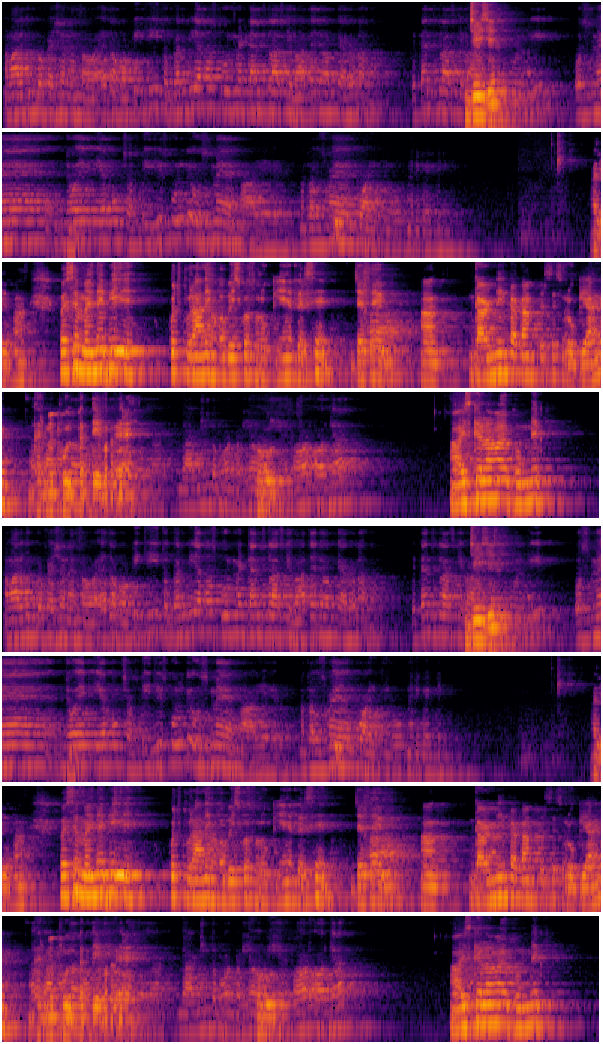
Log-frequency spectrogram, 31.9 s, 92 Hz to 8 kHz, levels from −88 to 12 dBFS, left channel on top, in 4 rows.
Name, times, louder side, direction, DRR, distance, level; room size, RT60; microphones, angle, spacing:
voice 1, 0.0-4.9 5.4-7.2 7.6-13.9 20.8-21.3 24.3-28.6, right 1 dB, 70° right, -2 dB, 5.4 m, -34 dB
voice 2, 6.2-6.6 12.4-12.5 15.8-17.9 18.2-20.3 20.6-21.2 21.5-21.8 22.2-25.7 27.3-27.6 29.9-31.2, left 1 dB, 55° left, 6 dB, 1.2 m, -19 dB
27.5 x 25.5 x 3.7 m, 1.3 s
head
